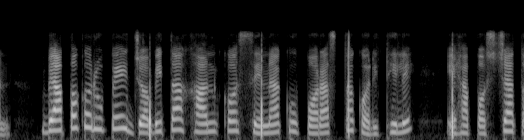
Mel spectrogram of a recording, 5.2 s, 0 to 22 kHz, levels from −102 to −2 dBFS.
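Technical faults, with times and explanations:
Throughout: low-bitrate audio saved at a high bitrate. This high-bitrate MP3 has nothing above 8.5 kHz. Its speech keeps the artefacts of a low-bitrate source, likely 16 kbit/s Opus.
1.51–1.53, 2.62–2.64, 3.49–3.51, 4.53–4.55 s: loud pop. Single sharp clicks, each roughly 25 dB above the speech, are likely voltage spikes. The speech continues underneath.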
